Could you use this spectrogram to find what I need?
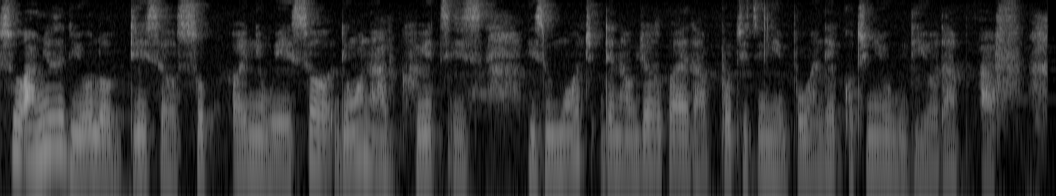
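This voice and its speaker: Soft-spoken and somewhat breathy, a woman with a dark, mellow tone and fairly low pitch talks at a moderate pace with fairly even intonation. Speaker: beauty vlogger. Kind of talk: tutorial.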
